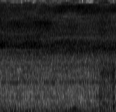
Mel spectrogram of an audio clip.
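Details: Tracheostomy suctioning: a steady high airy hiss of suction through the catheter on a final pass to clear chest rattles, ending with a brief sharper burst.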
